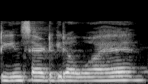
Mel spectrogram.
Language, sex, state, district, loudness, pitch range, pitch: Hindi, male, Uttar Pradesh, Shamli, -13 LUFS, 180-190 Hz, 180 Hz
